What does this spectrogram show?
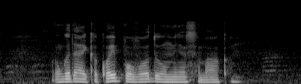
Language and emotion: Russian, neutral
